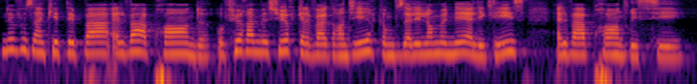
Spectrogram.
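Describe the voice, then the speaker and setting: A woman leading a Bible study answers questions in a calm, direct way. Her voice sits a little high, and she explains things plainly and firmly, like a teacher. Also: a little fast, clear, resonant tone. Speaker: church leader answering questions.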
